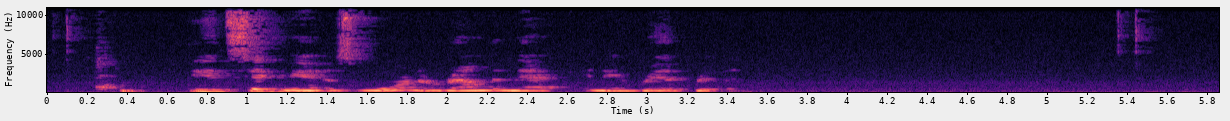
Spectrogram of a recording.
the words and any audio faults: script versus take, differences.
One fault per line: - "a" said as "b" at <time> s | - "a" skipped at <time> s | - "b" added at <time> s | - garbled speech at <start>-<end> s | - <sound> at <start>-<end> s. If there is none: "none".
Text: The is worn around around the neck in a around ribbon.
- "insignia" added at 0.8 s
- "around" skipped at 2.2 s
- "around" said as "red" at 2.9 s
